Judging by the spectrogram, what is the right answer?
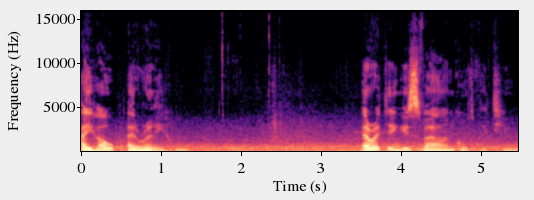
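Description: Fairly slow speech with long, frequent pauses shows big swings in loudness and fairly even intonation over noticeable background noise. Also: woman, medium pitch for a woman. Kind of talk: emotional spoken story.

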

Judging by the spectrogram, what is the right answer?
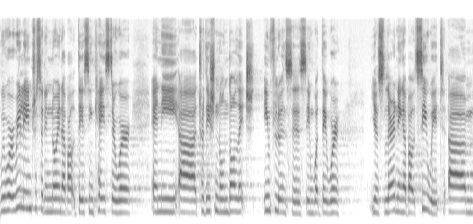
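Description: In a Spanish accent, a woman speaks at a moderate pace with a fairly high pitch, fairly even intonation and very even loudness against a quiet background. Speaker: researcher; conference presenter. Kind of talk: conference talk. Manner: hesitant, many fillers. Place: hall.

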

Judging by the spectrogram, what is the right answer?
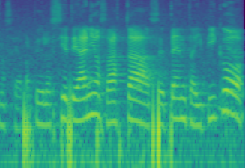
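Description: Noticeable background noise sits behind this recording. A woman with an Argentine accent speaks at a fairly slow pace. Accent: Argentine Spanish (Rioplatense). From Argentina. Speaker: French teacher. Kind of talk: interview. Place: classroom. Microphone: handheld.

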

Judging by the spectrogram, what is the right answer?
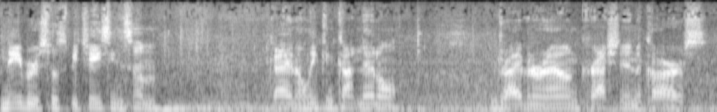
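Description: A man talks at a fairly quick pace but with long, frequent pauses. The sound is dry with no echo, and there is noticeable background noise. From moved around, military family; born in Oklahoma, settled in Washington State. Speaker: police officer. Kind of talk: interview to camera and on-duty talk. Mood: calm, relaxed. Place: car.

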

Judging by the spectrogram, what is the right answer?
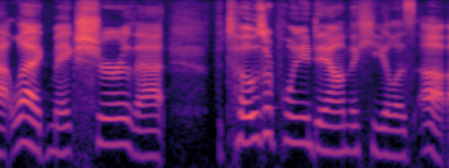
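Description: A woman speaks at a moderate pace with a bright, sharp tone. The sound is dry, with no echo. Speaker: yoga instructor. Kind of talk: tutorial. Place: home room. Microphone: headset.

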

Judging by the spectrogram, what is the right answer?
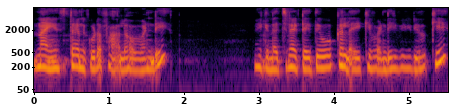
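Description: The voice has a dark, mellow tone with vocal fry and fairly even intonation. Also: woman, medium pitch for a woman. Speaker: vlogger. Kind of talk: devotional tutorial vlog. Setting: home puja room.

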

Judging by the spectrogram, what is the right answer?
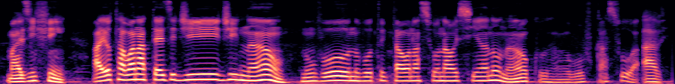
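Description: A man talks at a moderate pace with lively intonation and a fairly high pitch. He hardly pauses at all. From São Paulo, Brazil. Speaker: freestyle battle rapper; podcast guest, battle rap MC. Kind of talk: casual chat. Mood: relaxed, laughing at times. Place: studio. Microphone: studio mic.

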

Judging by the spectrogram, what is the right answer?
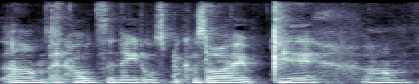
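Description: The speaker is a woman with a somewhat breathy voice. She talks at a fairly low pitch. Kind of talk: casual vlog chat. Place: home room. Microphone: phone near.

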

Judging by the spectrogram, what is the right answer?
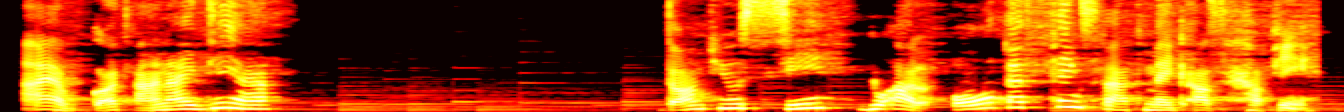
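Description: Using a put-on character voice, a woman speaks slowly in a high pitch with big pitch swings, a bright, sharp tone and long, frequent pauses, while faint music plays in the background.

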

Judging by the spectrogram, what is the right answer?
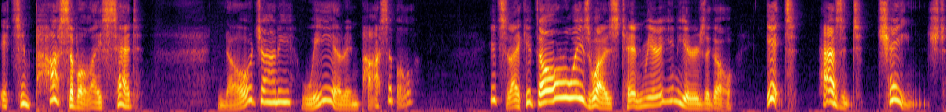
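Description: Someone in a put-on character voice speaks at a fairly slow pace. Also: man, high pitch for a man, dry, close sound with no echo. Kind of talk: short story reading. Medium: read story.

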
